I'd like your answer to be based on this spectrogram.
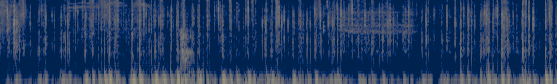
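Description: Hands squeeze and compress the ribs of a hollow, ribbed, flexible yellow corrugated plastic tube held near the shoulder. This produces a dense, irregular stream of crinkling clicks and pops over a heavy low rumble, with no ringing after each crackle.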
